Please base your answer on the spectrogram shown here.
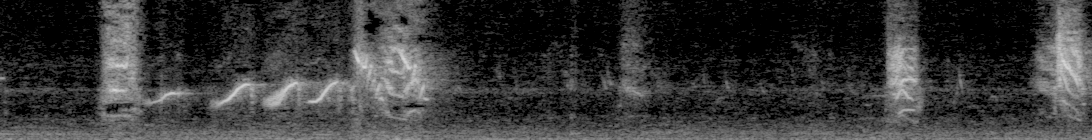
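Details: A double-collared seedeater (Sporophila caerulescens), a cage bird kept for song contests, gives a fast tui-tui song: a quick run of high, looping, slurred whistles, with sharp high chip notes before and after; the recording is billed as including female calls.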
